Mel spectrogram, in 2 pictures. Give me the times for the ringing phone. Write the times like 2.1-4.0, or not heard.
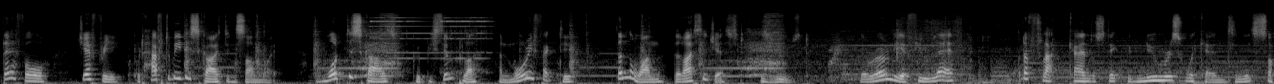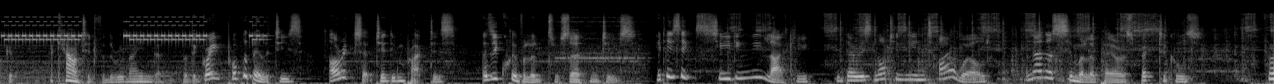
3.6-5.0, 12.8-15.4, 18.2-19.3.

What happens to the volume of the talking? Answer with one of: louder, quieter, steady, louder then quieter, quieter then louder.
steady.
